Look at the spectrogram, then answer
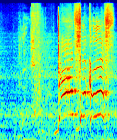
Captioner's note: monster grunts; slashing sound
